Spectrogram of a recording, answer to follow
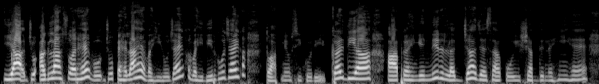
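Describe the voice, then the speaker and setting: A woman's voice: mid-range voice, animated, quick pace, a bit bright, no echo, clean studio sound. A woman teaching a live online grammar lesson, drilling students with questions and repeating each answer back to them.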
